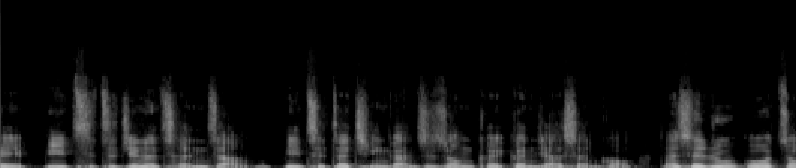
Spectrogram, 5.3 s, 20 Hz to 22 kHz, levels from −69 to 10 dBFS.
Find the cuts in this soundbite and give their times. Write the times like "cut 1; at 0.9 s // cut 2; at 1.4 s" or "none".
cut 1; at 4.3 s

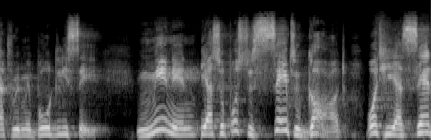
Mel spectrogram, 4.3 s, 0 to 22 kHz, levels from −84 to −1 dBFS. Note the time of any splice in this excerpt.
cut 1; at 2.0 s // cut 2; at 2.9 s

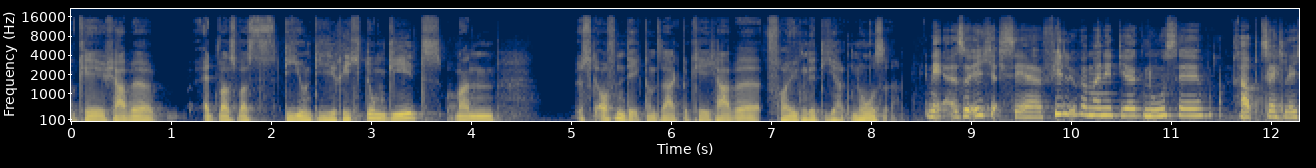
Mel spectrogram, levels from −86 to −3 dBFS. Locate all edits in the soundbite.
cut 1; at 2.0 s // cut 2; at 3.7 s // cut 3; at 5.2 s // cut 4; at 8.4 s // cut 5; at 9.3 s

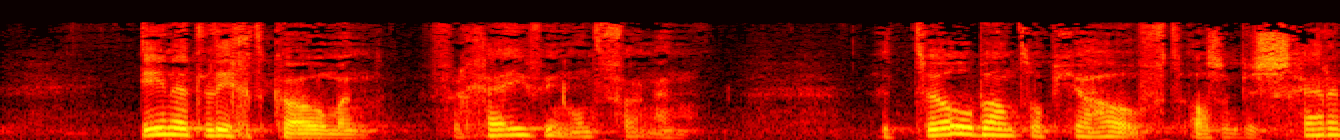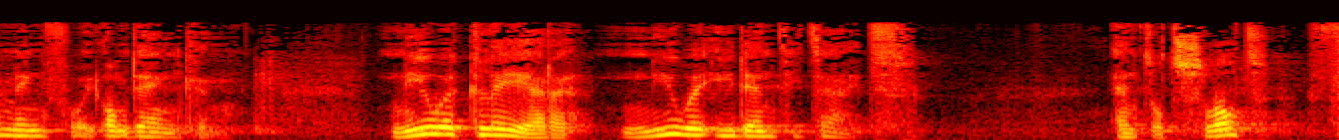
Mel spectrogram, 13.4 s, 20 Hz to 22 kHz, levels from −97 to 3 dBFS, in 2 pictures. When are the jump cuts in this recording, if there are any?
cut 1; at 7.3 s // cut 2; at 9.7 s

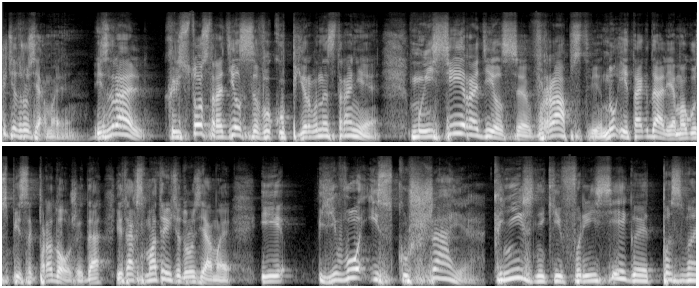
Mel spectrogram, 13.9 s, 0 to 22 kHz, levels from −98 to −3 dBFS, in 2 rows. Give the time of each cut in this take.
cut 1; at 8.0 s // cut 2; at 10.0 s // cut 3; at 11.8 s

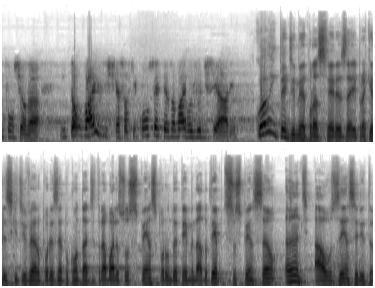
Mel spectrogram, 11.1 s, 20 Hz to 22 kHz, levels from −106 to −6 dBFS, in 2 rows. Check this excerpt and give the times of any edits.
cut 1; at 1.9 s // cut 2; at 2.7 s // cut 3; at 3.8 s // cut 4; at 4.6 s // cut 5; at 8.7 s

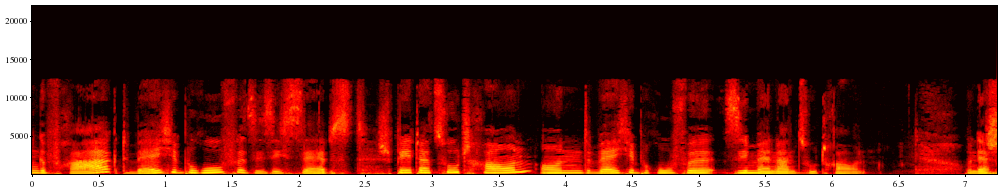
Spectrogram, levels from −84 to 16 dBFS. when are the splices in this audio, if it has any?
cut 1; at 3.8 s

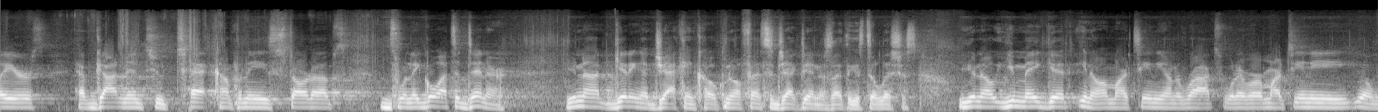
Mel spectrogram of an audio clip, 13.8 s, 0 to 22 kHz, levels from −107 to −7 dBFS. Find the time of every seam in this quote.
cut 1; at 3.9 s

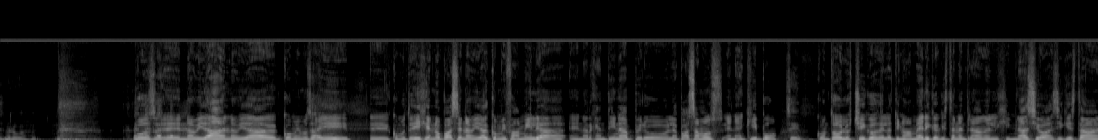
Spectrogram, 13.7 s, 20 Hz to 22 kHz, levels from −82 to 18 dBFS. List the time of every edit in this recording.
none

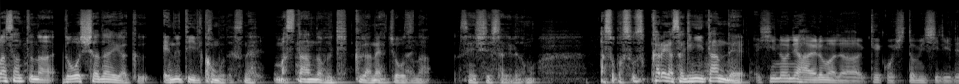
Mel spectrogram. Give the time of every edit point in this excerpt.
cut 1; at 1.5 s // cut 2; at 2.7 s // cut 3; at 5.9 s

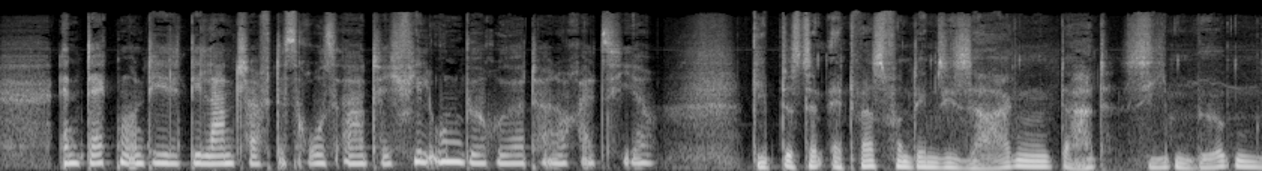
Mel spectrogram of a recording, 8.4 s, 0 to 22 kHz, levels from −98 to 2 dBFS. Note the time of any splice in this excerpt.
cut 1; at 2.0 s // cut 2; at 4.9 s

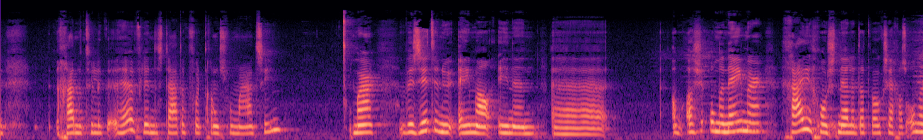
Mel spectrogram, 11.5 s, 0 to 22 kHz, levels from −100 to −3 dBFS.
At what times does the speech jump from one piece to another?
cut 1; at 5.0 s // cut 2; at 6.8 s

